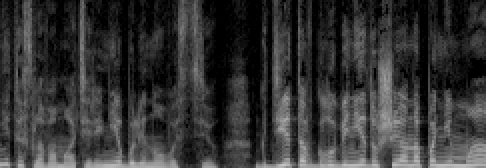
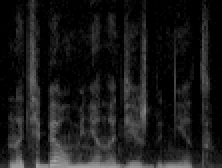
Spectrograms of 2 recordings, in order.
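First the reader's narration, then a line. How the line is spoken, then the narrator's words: Quiet reply. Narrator (Russian): Нина Матвеевна тихо ответила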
